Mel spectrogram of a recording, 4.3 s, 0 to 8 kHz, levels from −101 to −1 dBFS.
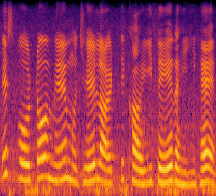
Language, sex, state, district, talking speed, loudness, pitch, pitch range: Hindi, female, Madhya Pradesh, Katni, 125 wpm, -15 LUFS, 225 Hz, 210-255 Hz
